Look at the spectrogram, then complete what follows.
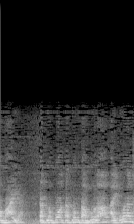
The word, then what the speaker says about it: Maricel: Magandang gabi Maria niyo ba ang dream ko yun na marinig niyo magandang gabi. Mara yun talaga ang pangalan ang pronunciation ng pangalan Mar. Hindi Maria actually dati po Maria tawag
